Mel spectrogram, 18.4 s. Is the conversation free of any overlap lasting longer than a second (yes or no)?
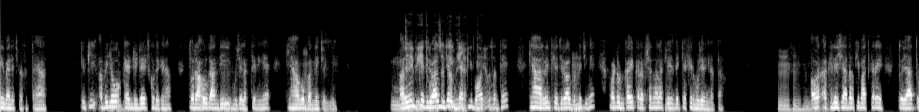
no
